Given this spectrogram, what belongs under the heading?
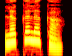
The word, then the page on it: ಲಕಲಕ: laka laka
